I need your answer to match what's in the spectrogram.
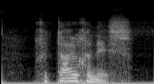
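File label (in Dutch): "getuigenis", Dutch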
